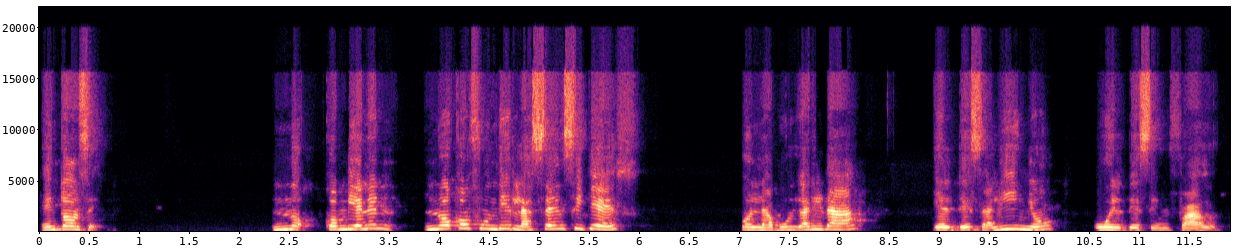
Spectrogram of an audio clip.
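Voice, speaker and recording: A woman law lecturer with a Panamanian Spanish accent teaches a recorded class. Her voice sits high and bright. She speaks slowly and deliberately, going back over each point. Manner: slow, deliberate, repeats key points.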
